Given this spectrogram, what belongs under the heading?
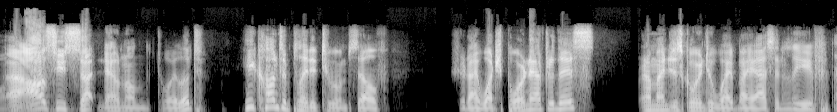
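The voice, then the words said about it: Poor imitation of another person's voice. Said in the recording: “That's a terrible Morgan Freeman.”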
